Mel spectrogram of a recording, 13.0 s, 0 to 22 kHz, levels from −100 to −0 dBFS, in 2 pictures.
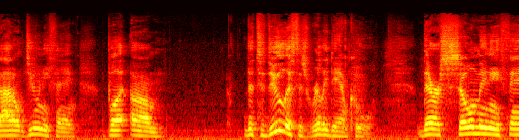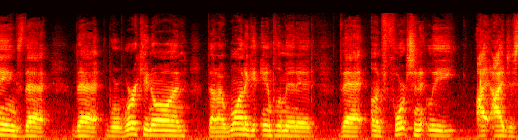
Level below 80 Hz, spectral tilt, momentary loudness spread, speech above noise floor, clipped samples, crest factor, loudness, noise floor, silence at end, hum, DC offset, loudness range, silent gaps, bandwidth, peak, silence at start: -52 dBFS; -5 dB/octave; 14 LU; 26 dB; under 0.1%; 20 dB; -24 LUFS; -50 dBFS; 0 s; none; under 0.1%; 4 LU; none; 15 kHz; -6 dBFS; 0 s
